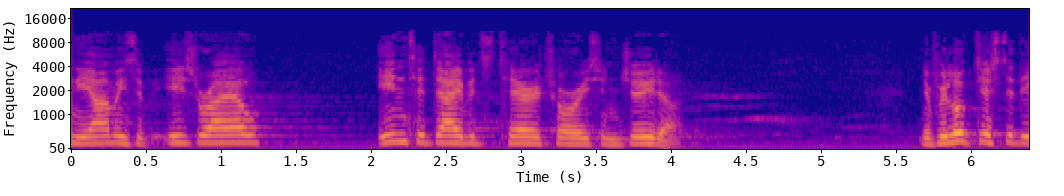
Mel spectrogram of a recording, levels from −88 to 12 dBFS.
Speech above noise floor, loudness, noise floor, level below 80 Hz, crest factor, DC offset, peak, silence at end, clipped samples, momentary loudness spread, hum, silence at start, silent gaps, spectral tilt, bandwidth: 36 dB; -21 LUFS; -56 dBFS; -60 dBFS; 22 dB; under 0.1%; 0 dBFS; 0 s; under 0.1%; 14 LU; 50 Hz at -55 dBFS; 0 s; none; -6.5 dB/octave; 11 kHz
